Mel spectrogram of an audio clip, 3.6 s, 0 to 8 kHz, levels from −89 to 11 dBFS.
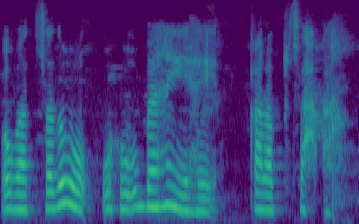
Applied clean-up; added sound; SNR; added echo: none; none; none; none.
